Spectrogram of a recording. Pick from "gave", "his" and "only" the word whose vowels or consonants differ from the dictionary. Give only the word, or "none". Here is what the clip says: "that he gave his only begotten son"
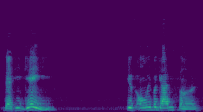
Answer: none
